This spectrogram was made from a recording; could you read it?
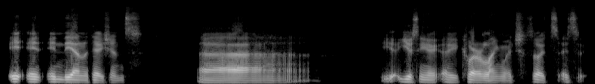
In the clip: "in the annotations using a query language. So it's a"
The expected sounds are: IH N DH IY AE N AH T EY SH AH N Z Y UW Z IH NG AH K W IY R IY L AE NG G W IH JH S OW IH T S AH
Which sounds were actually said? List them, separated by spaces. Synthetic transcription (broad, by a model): IH N DH IY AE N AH T EY SH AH N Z Y UW Z IH NG AH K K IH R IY L AE NG G W IH JH S OW IH T S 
